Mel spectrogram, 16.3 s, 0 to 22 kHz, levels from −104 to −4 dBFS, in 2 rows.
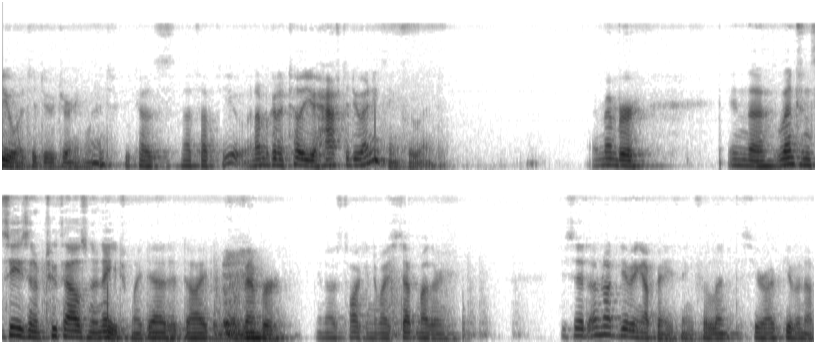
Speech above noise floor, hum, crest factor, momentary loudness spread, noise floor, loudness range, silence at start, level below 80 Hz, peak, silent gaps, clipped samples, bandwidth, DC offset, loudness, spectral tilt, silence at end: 57 dB; none; 20 dB; 13 LU; -83 dBFS; 9 LU; 0 s; -54 dBFS; -8 dBFS; none; under 0.1%; 13 kHz; under 0.1%; -27 LUFS; -10 dB/octave; 0 s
